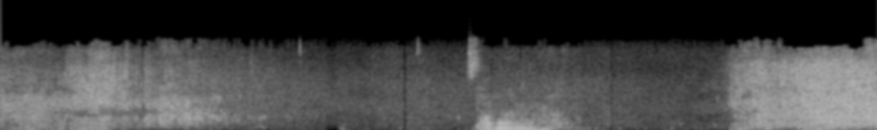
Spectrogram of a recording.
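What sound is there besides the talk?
calm sea waves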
